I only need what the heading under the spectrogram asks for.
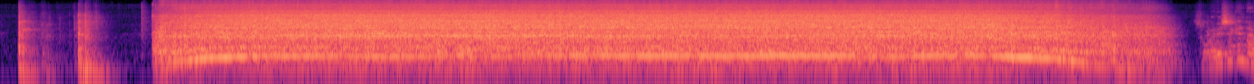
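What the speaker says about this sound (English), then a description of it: "Another blender dance." Blender running while making a chocolate cake, a steady loud motor whine that starts abruptly after a couple of brief knocks, holds for about twelve seconds, then winds down.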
